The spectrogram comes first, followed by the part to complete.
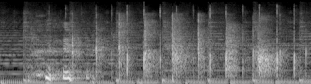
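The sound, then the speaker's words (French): One person applauds themselves with a steady series of sharp hand claps, about a dozen in three seconds, over a low humming music bed. “voilà, je m'applaudis aussi.”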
